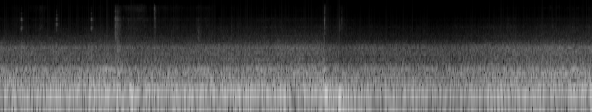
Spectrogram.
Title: Sports car loud rattling and making pop pop sounds like the engine is about to fall out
